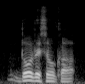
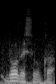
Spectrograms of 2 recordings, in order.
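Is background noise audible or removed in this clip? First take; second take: removed; audible. First: Background noise is filtered out of the voice. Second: Background noise is audible behind the voice. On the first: "これがねノイズキャンセリング入れました。" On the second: "今ねノイズキャンセルなしで話してます。"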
